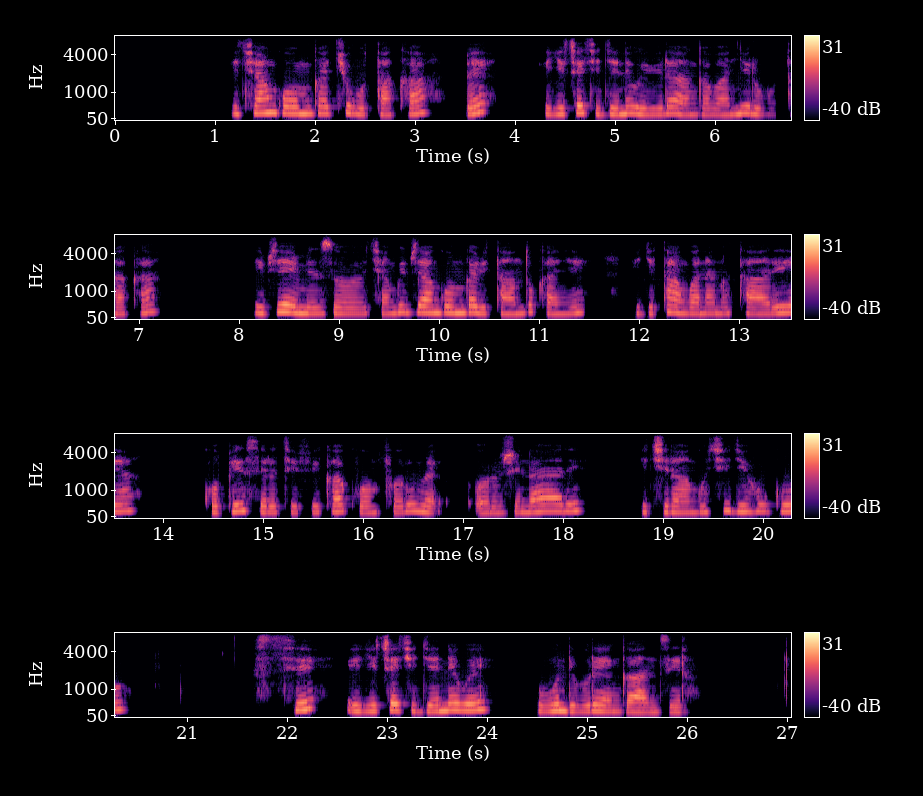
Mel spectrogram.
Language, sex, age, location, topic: Kinyarwanda, female, 25-35, Kigali, finance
